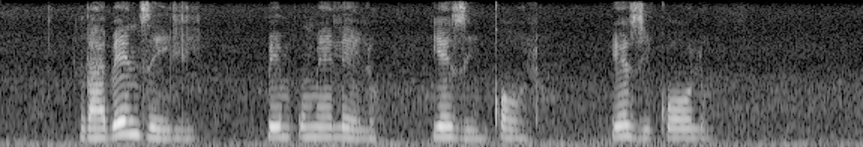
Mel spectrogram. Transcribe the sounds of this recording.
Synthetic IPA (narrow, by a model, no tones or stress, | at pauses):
ŋʱaɓɛnd͡zʱeli | ɓempʼumɛlɛlɔ | ezikʼɔːlɔ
